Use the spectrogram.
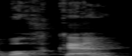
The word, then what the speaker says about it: bosque: La S aspirada suena un poco similar a la H en inglés, pero más suave.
